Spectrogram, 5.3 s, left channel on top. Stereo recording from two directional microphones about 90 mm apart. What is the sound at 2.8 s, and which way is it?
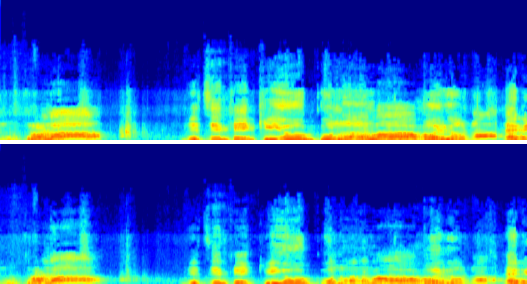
Speech, 45° left (ahead or behind).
